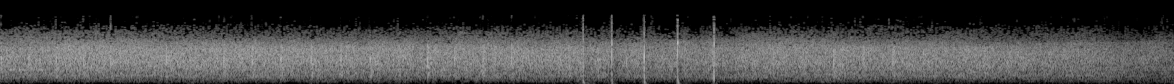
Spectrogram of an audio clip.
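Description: Steady audience applause for the confirmation candidates fills the whole stretch, a dense wash of many hands clapping at constant loudness, with a few sharper individual claps popping out near the middle.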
